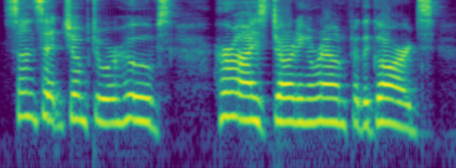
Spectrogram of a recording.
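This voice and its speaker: A woman reading scripted fiction aloud as an expressive story narrator. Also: a little high, normal speed.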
